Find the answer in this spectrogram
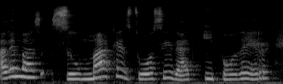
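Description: A fairly slow pace from a woman with a high pitch. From Ecuador, Guayaquil. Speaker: video presenter. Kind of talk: scripted narration.

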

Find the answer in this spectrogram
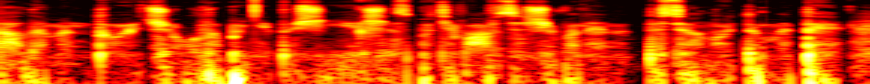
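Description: The speech is whispered at a moderate speed. Noticeable noise sits in the background. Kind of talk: ASMR bedtime story reading. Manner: soft, quiet, intimate.

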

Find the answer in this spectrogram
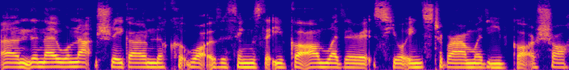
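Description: A woman's very deep, low voice, dry with no echo, over a quiet background. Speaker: podcast guest, content creator. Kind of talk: interview answer. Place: home room. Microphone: phone near.

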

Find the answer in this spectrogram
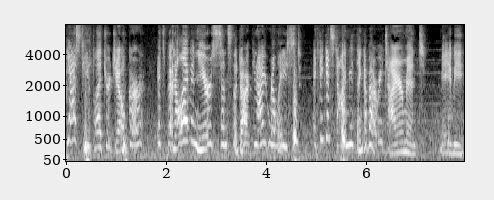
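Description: The voice sits at an extremely high pitch with very wide pitch swings, moving at a moderate pace. Background noise is clearly audible. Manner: whiny, exasperated.

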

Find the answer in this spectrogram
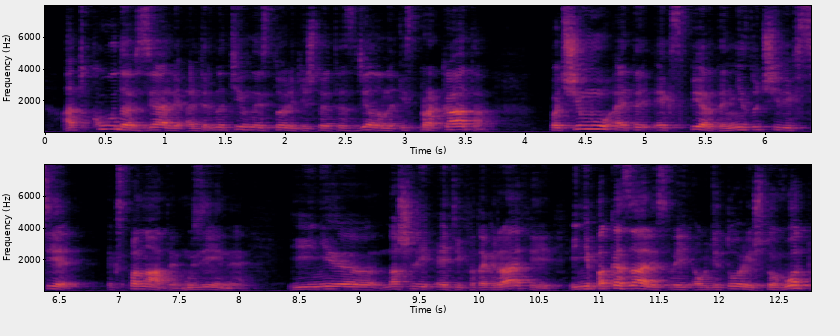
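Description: At a moderate pace, a man talks in a room with audible echo and a quiet background. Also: ordinary pitch variation. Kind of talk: explanatory video commentary. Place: workshop.

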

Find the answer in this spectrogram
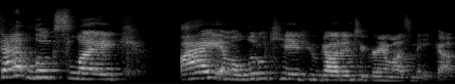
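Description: A woman's high voice with very wide pitch swings and big swings in loudness, heard with audible room echo. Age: 30s. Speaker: beauty YouTuber. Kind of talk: makeup tutorial and product review. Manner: animated.

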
